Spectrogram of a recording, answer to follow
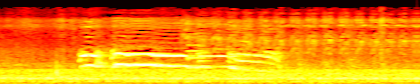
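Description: A rooster crowing once, a call of about two seconds that breaks into a few parts and trails off falling in pitch at the end.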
